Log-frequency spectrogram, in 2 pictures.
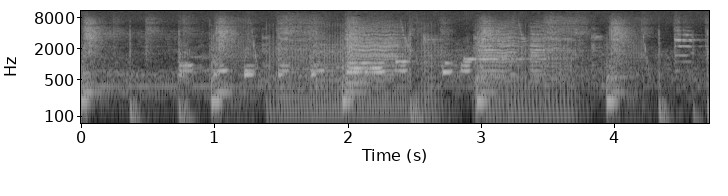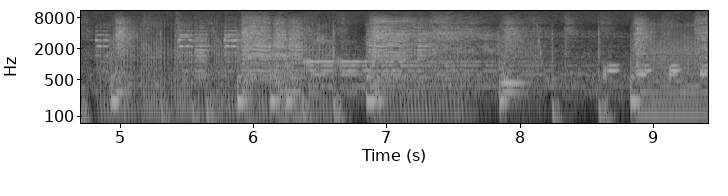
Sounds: funk, music

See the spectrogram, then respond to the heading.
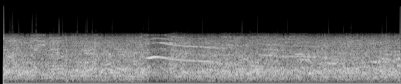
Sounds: speech

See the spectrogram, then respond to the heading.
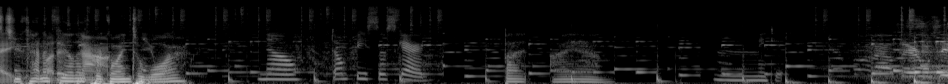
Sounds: speech, music

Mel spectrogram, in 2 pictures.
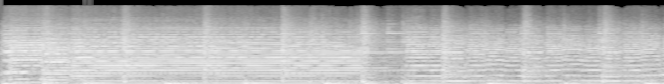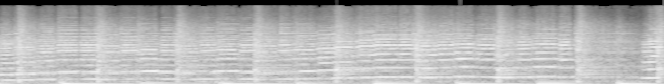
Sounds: disco, music, rhythm and blues, blues

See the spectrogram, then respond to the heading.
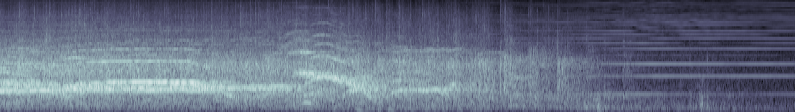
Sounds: clapping, applause, music, crowd

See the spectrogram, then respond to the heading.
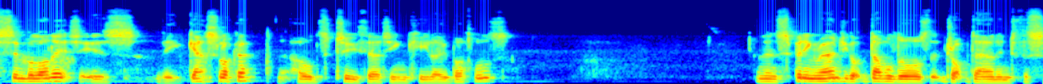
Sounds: speech

